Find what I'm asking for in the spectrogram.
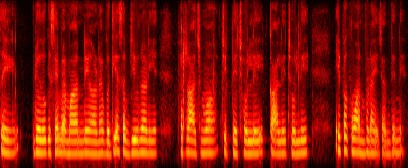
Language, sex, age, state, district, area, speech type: Punjabi, female, 18-30, Punjab, Patiala, urban, spontaneous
